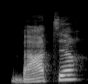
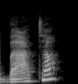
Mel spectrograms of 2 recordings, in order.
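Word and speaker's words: Vater: La vamos a hacer como una A un poquito más larga, ¿verdad? Bater, bater o bata. También podría ser si la pronunciamos no rótico.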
